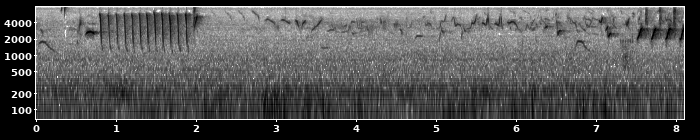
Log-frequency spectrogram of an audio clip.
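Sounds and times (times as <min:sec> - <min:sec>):
common nightingale song: 0:00.0 - 0:08.1
faint chirps from other birds: 0:00.0 - 0:08.1.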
